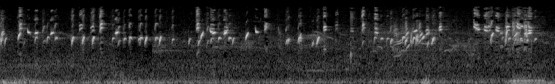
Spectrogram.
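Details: Lively goldfinch song made of quick high chirps strung together, a buzzy, blurred twitter building near the end, with a soft low thump at one point.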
